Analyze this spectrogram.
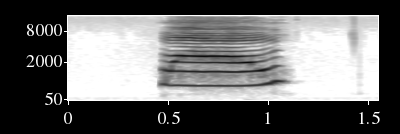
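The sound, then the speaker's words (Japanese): A single high, clear meow from Vanilla, a curious kitten who has slipped out of the house to walk the town, about half a second long, fairly loud, with a steady tone that dips slightly at the end, alone against silence. “好奇心旺盛な子猫のバニラは、今日も家を抜け出し街を歩く。”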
